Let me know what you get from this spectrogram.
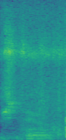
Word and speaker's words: Sapphira: How you pronounce her name? Sapphira. – That was pretty quick.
